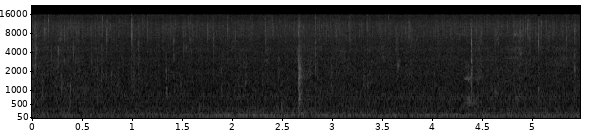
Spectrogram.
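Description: Steady, fairly quiet hiss of light rain falling, with a couple of faint sharp clicks, one past halfway and one near the end.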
